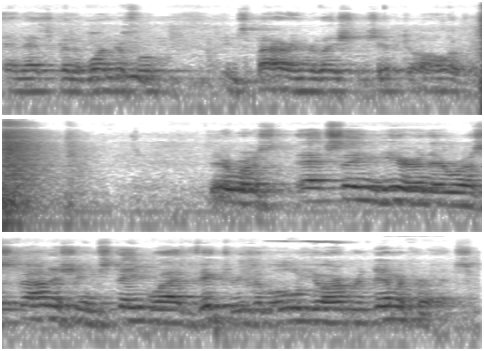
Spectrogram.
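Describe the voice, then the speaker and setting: An older man gives a fond, wry eulogy, reminiscing in a halting, faltering way with pauses. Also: a little high, steady tone. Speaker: eulogy speaker. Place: speaking at a memorial gathering in a room. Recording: roomy, distant mic, faint noise.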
